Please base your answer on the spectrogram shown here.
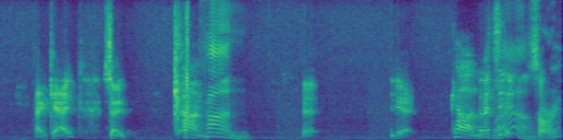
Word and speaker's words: Cannes: The rule to pronounce it correctly, it's as if you're about to pronounce the worst rude word that you could possibly say, but you stop yourself just before you hit the T. Okay? So, cunt. Cannes.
